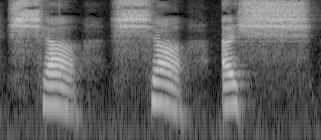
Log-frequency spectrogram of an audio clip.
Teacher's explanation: ٹھیک ہے, کیونکہ اس میں ہمس ہے. ہمس کا مطلب ہے کہ ہوا کا جب اس لیٹر کو مدہ کرتے ہیں اش, تو ہوا منہ سے خارج ہوتی ہے باقاعدہ. ٹھیک ہے, اس میں ہمس ہے, الہمس.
